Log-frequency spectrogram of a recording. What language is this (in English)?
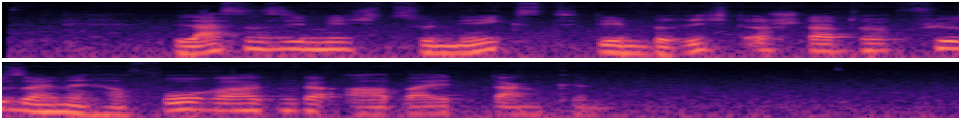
German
